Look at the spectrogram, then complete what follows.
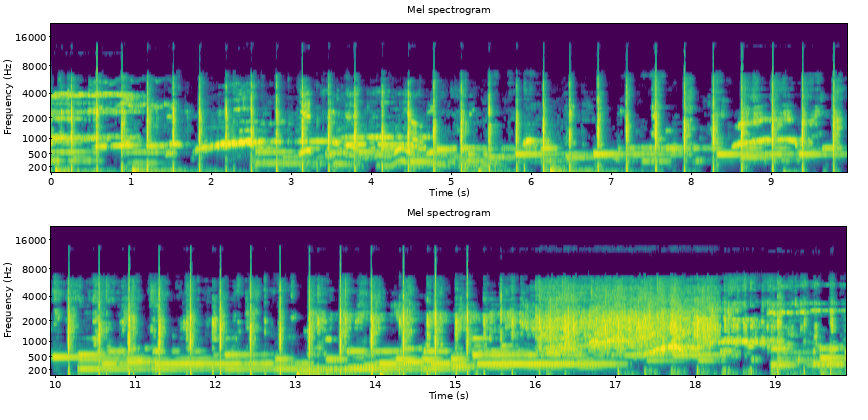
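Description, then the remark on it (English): A crowd cheers and claps in a steady, rhythmic beat over sustained keyboard or organ chords as people are invited to step out, come to the front and come to Christ; a swell of cheering rises near the end. “the reason we're all cheering is because we remember the day we made this walk.”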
